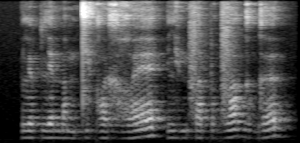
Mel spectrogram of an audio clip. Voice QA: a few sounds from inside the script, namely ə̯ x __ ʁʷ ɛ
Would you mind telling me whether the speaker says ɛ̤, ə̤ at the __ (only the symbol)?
ə̤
